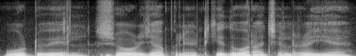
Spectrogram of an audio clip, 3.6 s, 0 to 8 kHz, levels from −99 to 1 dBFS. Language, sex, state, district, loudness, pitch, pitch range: Hindi, male, Uttar Pradesh, Saharanpur, -17 LUFS, 105 Hz, 100-110 Hz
